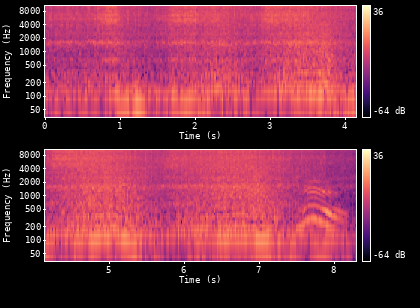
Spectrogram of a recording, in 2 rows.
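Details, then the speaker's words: 1960 DKW three-cylinder two-stroke, just restarted after gasket work with a 6-volt booster: even, steady low rumble with smooth firing and no knocks or ticks. The owner expects about 120 psi compression across all cylinders. Normal idle. "Smooth as silk. I don't want it to get too hot. That is really nice. Oh yeah. Listen to that baby purr."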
